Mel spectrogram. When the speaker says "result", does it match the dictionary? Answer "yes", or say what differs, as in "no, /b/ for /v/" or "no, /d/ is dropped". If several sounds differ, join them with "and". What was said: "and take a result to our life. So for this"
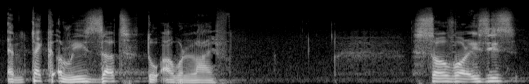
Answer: yes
